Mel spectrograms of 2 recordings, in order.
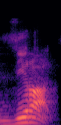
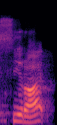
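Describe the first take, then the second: First: The word begins with a z sound. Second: The word begins with a plain s sound. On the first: This is another variant form of the word. "Dan juga zai" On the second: This is the original form of the word. "asalnya sirat sin"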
